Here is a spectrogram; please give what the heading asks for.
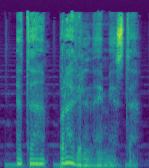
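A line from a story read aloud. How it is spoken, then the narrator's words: Sudden quiet. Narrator (Russian): вдруг тихо проговорила доктор Краун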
